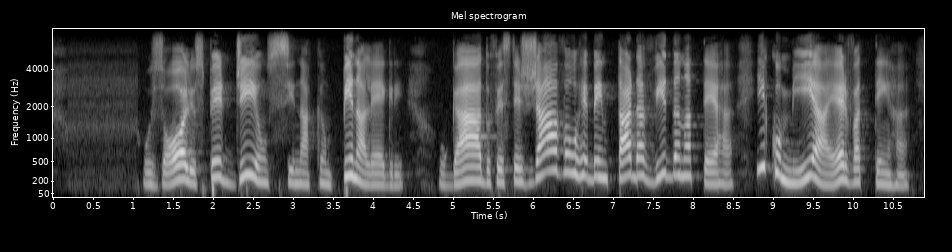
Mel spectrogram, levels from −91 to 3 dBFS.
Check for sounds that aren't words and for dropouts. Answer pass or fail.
pass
